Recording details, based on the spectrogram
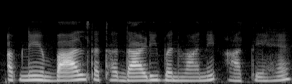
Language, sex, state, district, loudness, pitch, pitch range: Hindi, female, Himachal Pradesh, Shimla, -18 LUFS, 195 Hz, 180-205 Hz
